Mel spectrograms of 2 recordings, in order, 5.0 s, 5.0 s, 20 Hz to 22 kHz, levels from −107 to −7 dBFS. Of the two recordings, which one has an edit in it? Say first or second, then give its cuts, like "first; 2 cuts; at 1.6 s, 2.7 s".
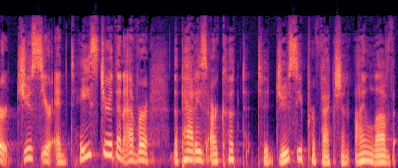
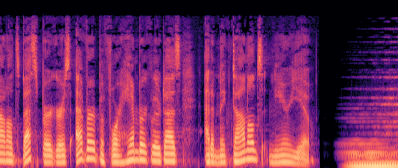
second; 1 cut; at 4.0 s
